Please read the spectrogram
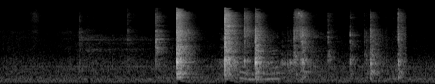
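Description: Small plastic makeup items, an eyeshadow compact and a brush, being set down and put away. It comes as a quick run of sharp clicks and clatters that starts about a second and a half in, with the two loudest knocks close together around two seconds in.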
